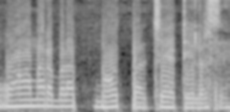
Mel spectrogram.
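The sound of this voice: A man's fairly high-pitched voice with a dark, mellow tone, fairly even intonation and a moderate pace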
